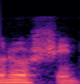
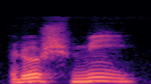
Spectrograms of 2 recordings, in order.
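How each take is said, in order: First: রশ্মি as "roshshi", sh doubled and m silent; রশ্মি with a long sh; correct doubled sound. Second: রশ্মি as "rosh-mi", m fully sounded; রশ্মি split into rosh and mi; wrong spelling pronunciation. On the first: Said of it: "তুমি নিজেই তো জানো এটার উচ্চারণ". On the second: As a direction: pronounce the written m in রশ্মি. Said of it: "তুমি তো বলো না". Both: Shown as a demonstration.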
